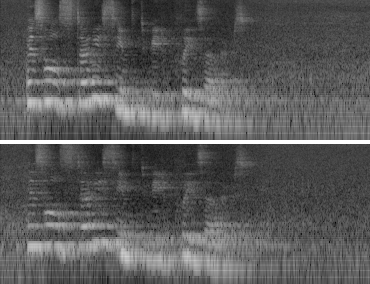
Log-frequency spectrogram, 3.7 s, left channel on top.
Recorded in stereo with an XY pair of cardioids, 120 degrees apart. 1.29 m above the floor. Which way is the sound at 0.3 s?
70° left.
